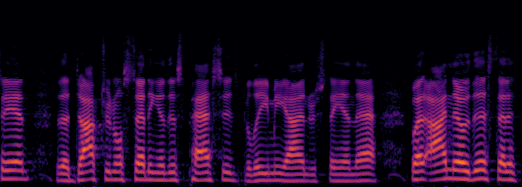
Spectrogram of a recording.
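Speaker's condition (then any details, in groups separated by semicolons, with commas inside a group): No condition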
